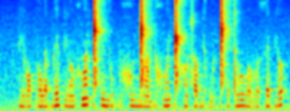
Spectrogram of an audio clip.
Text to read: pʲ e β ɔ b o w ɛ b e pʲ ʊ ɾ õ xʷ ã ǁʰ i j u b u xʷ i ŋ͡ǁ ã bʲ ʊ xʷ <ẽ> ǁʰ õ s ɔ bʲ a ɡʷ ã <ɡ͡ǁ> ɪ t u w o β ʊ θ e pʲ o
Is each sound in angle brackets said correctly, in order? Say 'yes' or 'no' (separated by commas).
no, no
